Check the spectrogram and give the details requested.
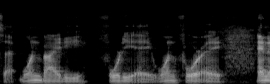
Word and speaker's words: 0x14a: It is the that's 1byte 40a is how you pronounce that. 1byte 40a, 14a.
